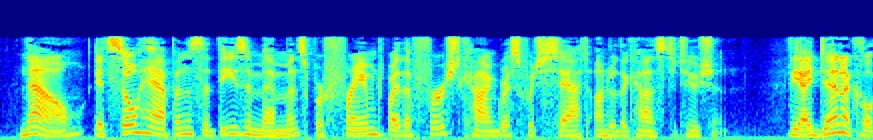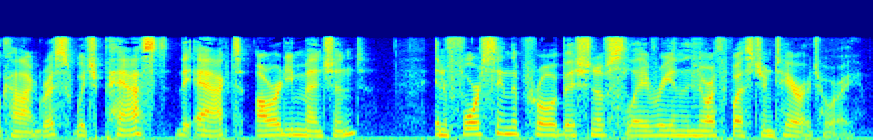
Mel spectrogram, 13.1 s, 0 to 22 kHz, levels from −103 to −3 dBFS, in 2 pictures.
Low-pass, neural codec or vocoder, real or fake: 7.2 kHz; none; real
